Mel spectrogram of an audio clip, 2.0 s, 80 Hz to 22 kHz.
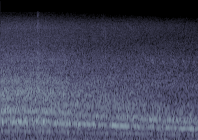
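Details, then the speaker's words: Electric cooling fans (replacing the mechanical fan) run on after shutoff with the ignition on or in accessory, keeping cooling until the temperature probe reads under 165; even steady whoosh of air, no engine and no rattle, normal run-on. "right you can hear the fans still running in the background this thing will keep running until the temperature of the temperature probe is under 165 so as long as your car is on or on accessori then it'll continue to cool your car until the temperature reaches the bottom of that range of the temperature probe that you'"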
